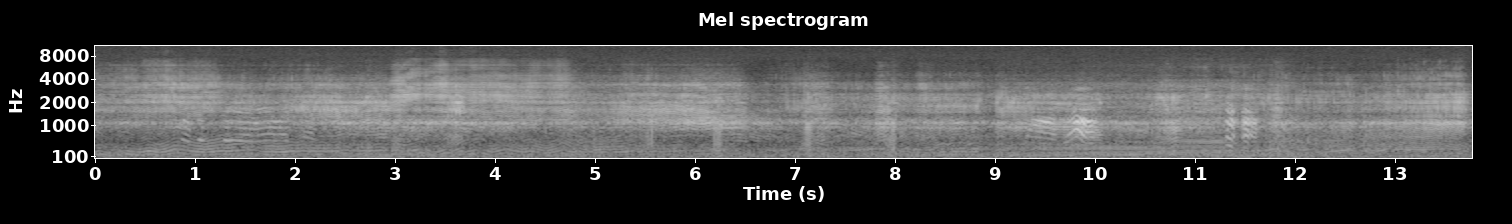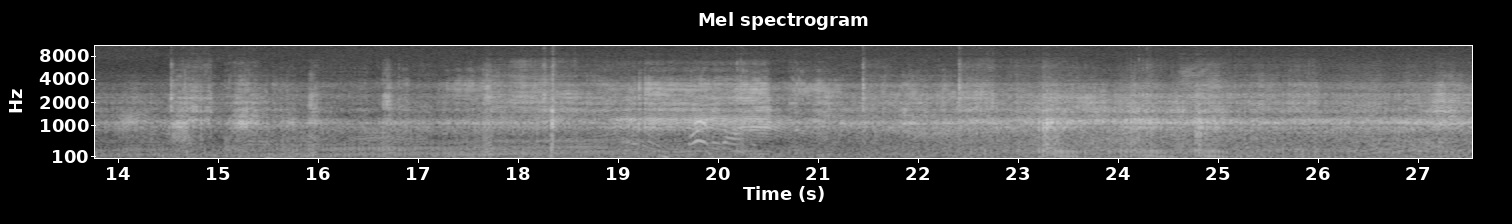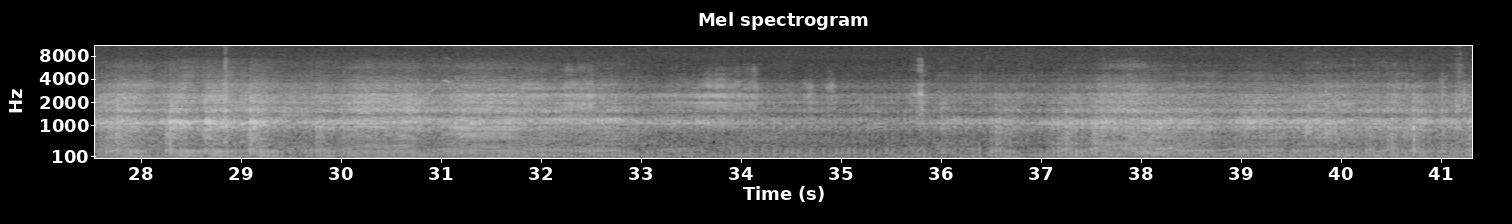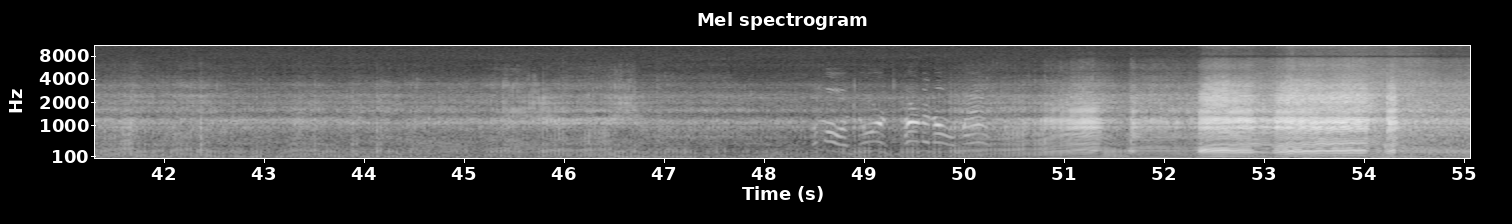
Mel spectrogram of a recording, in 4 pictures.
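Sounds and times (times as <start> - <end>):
dirt bikes revving: 0.0 - 55.0
motocross bike engine at low revs: 0.0 - 55.0.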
